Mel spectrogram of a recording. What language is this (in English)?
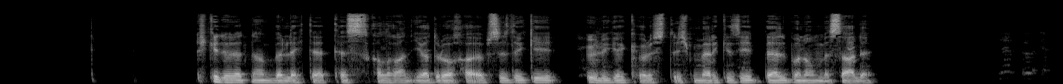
Uyghur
